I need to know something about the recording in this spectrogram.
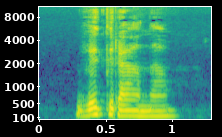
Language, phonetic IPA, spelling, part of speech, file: Polish, [vɨˈɡrãna], wygrana, noun / verb, LL-Q809 (pol)-wygrana.wav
